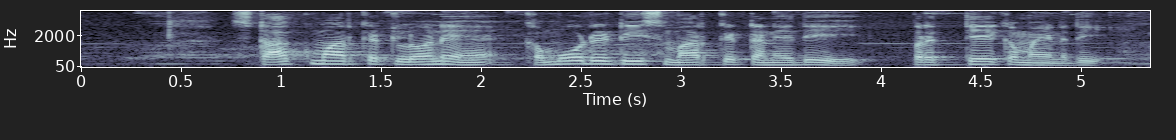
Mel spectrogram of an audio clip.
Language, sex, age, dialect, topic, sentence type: Telugu, male, 31-35, Central/Coastal, banking, statement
